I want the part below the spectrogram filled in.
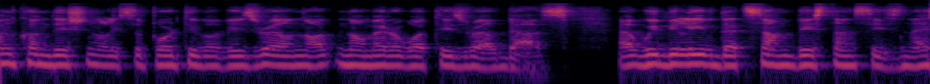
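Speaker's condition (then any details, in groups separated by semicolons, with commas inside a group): No condition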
